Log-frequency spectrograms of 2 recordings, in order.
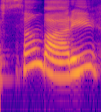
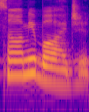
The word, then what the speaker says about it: somebody: palavra somebody né porque se você for ler da forma como a palavra se apresenta ali na escrita sem um conhecimento da fonética do inglês você provavelmente falaria some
